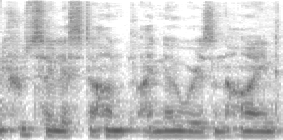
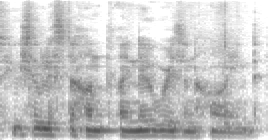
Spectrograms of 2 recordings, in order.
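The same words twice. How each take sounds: First: Softly, conspiratorial hush; whispery. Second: Quick, sprightly read rushing unstressed syllables; fast. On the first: Teacher reading the opening line to students, hushed and whispery. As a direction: lean in and share a secret quietly. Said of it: "it is actually quite whispery". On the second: Teacher showing the line's speed to students, quick and sprightly. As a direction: race through it excitedly. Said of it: "So it's very fast". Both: Shown as a demonstration.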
